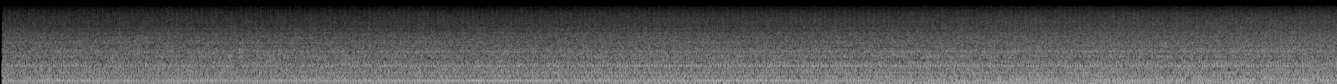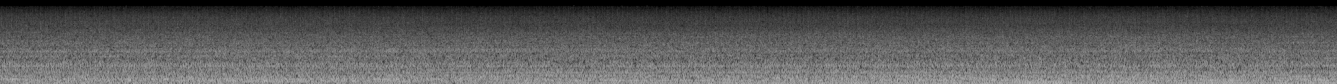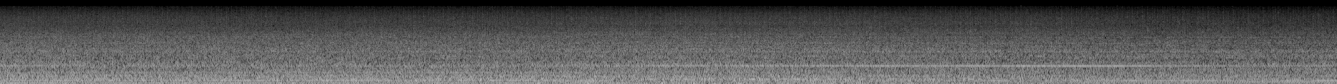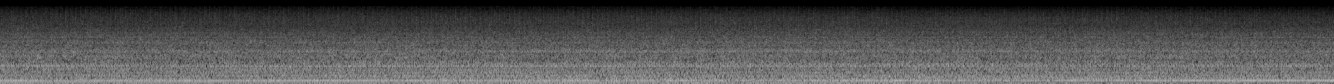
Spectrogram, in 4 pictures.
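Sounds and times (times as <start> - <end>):
P-40 Kittyhawk aircraft flying, heard from inside canopy: 0.0 - 53.4.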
